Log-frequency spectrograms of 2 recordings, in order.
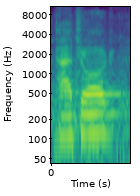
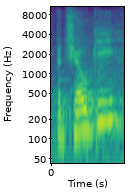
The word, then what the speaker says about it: Patchogue: I'm from Long Island, and the cities that we have, it'll be like Patchogue, and they'll be like Pachoki, and I'm like, no, it's just ingrained into my brain that I know how to say them.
